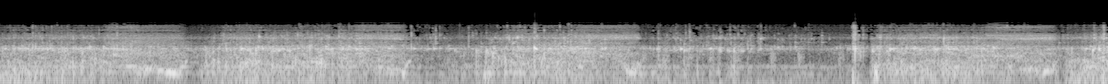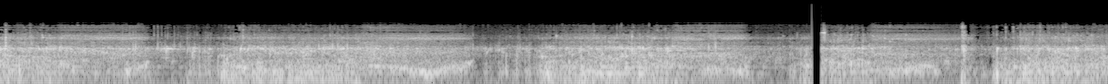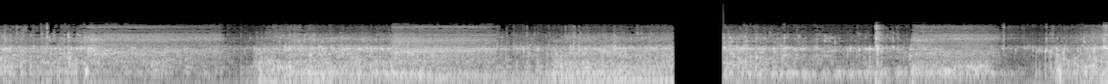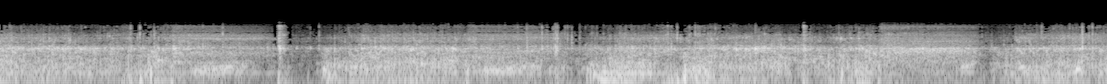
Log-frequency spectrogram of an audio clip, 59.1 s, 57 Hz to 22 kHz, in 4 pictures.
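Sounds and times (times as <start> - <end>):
muffled underwater water rushing: 0.0 - 38.6, 39.2 - 59.0.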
